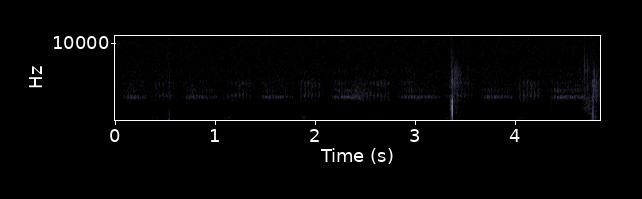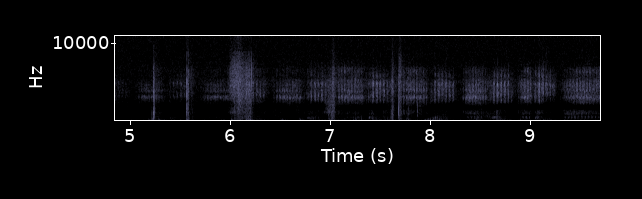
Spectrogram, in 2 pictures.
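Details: Pet cat playing with a blanket, giving a soft, low rhythmic purr beneath scattered sharp clicks and rustling taps that grow busier toward the end.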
